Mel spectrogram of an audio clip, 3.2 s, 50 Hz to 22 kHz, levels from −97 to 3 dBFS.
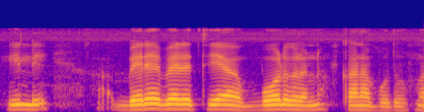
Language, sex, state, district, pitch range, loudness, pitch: Kannada, male, Karnataka, Koppal, 150-165 Hz, -15 LUFS, 160 Hz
